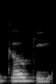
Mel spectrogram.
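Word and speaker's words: Gokey: And it's Danny Goki.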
